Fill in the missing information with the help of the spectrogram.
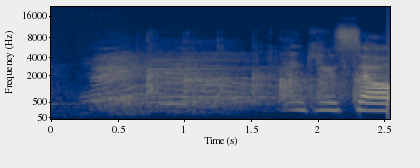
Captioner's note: audience applauding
